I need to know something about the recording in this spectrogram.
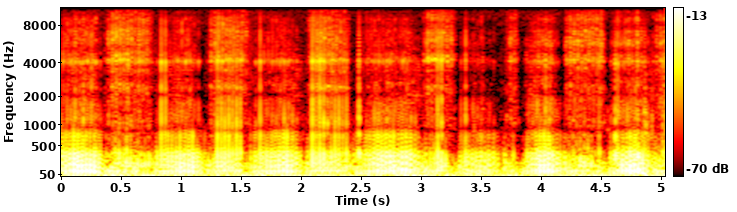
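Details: Purring from two cats, a deep continuous rumble broken into rhythmic breath phases about every half second, each inhale and exhale marked by a faint breathy hiss.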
